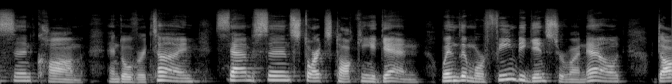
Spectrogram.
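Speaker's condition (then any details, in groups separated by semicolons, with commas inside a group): No condition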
